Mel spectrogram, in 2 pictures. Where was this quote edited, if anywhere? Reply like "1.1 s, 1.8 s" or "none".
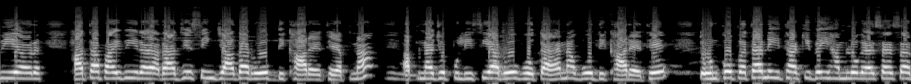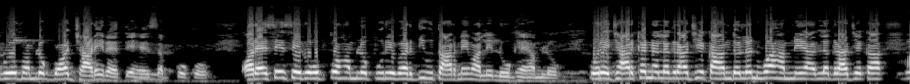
none

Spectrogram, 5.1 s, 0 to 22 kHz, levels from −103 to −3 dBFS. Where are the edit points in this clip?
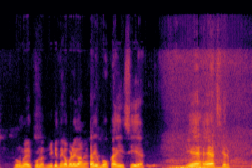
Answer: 1.8 s

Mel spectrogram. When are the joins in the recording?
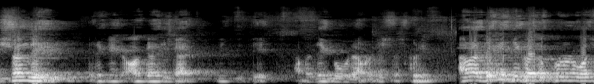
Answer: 4.4 s

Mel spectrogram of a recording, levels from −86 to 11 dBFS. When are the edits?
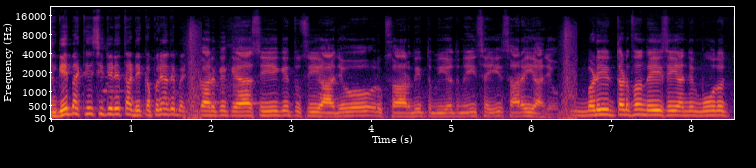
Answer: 1.8 s, 6.5 s

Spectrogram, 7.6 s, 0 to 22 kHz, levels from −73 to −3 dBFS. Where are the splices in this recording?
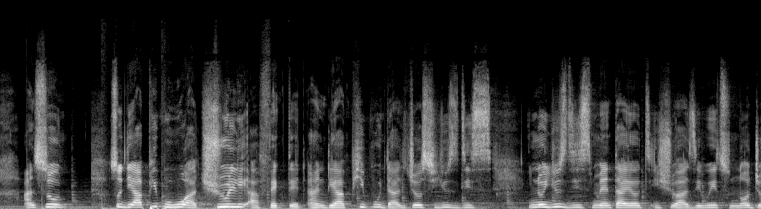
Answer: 1.0 s

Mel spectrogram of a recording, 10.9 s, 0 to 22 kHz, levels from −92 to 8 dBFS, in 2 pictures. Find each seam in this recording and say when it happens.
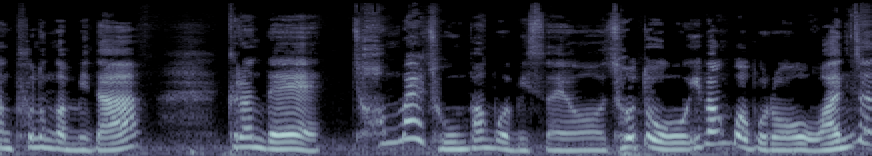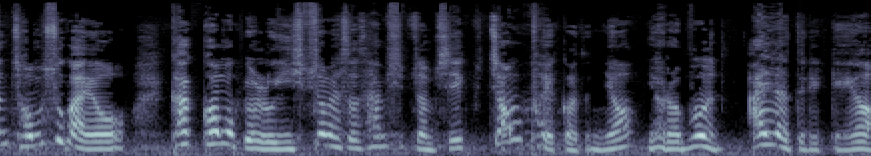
9.4 s

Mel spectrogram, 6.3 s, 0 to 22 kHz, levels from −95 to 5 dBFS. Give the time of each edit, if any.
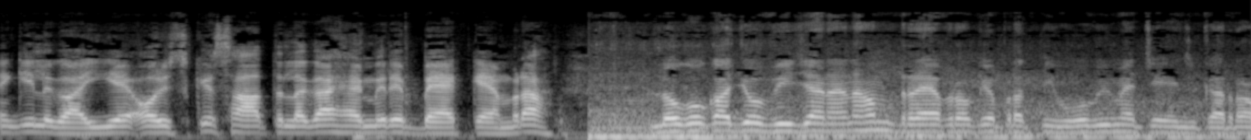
2.9 s

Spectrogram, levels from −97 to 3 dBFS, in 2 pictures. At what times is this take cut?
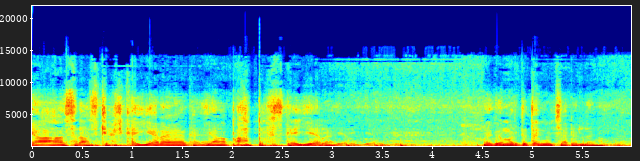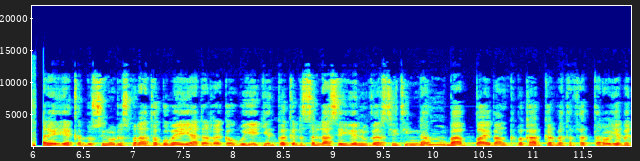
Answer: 6.0 s

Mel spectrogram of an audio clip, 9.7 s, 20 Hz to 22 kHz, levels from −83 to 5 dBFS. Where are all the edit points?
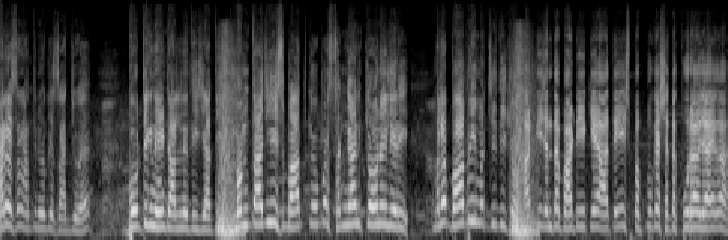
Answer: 2.9 s, 7.0 s

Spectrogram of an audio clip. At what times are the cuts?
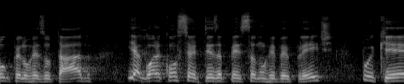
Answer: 1.1 s

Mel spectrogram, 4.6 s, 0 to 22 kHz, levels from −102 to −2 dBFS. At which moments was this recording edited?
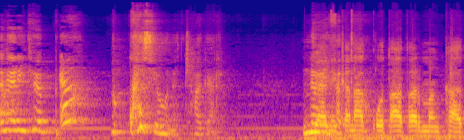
3.3 s

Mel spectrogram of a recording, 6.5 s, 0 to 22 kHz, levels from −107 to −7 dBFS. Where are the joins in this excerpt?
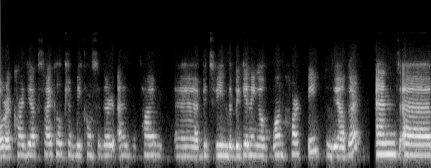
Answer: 5.5 s

